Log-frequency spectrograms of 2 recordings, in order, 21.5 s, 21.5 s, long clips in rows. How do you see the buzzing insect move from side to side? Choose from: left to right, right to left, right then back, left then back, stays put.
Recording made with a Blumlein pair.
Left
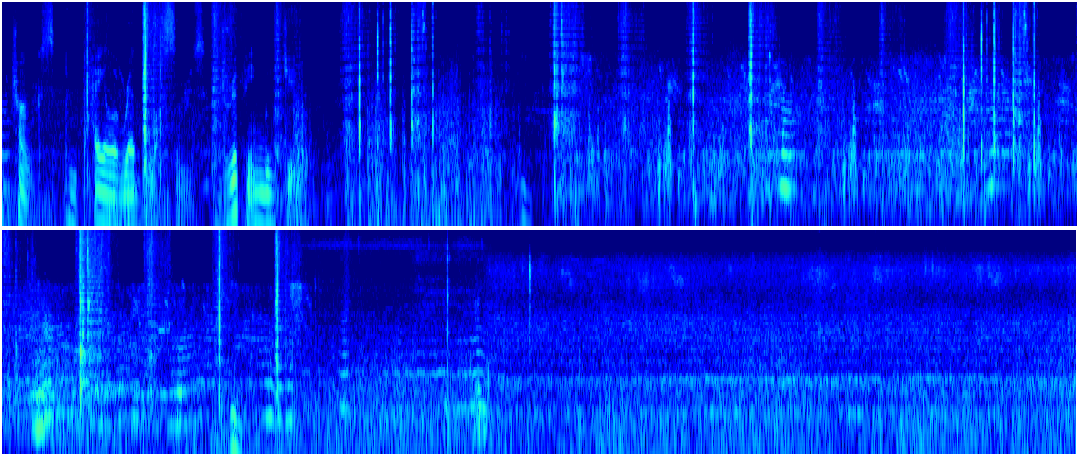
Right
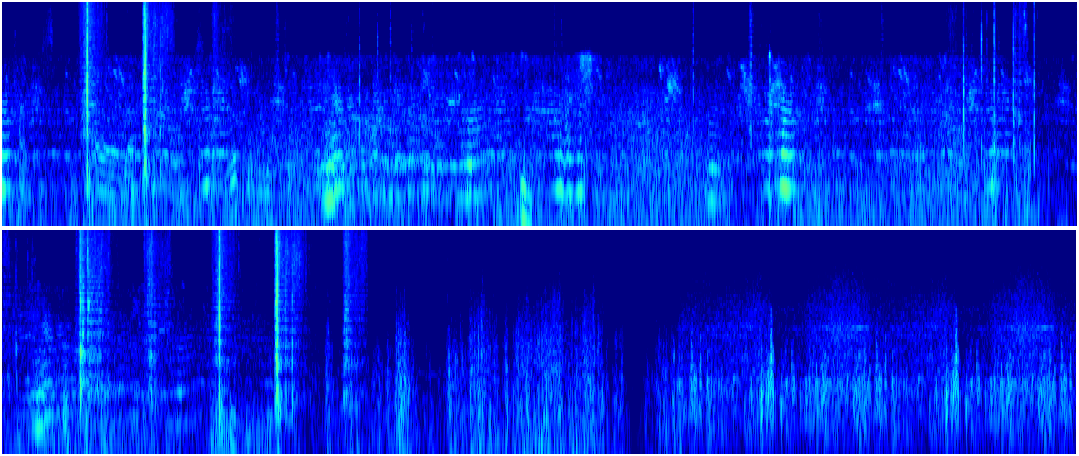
right to left.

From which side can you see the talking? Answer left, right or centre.
left.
